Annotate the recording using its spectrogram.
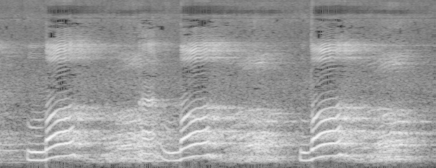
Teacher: Dha. Suaranya dikasih tebal. Suaranya harus terangkat naik. Pangkal lidahnya harus terangkat naik. Jadi dha bukan dha la, tapi dha. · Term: huruf dhad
